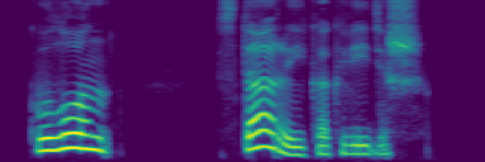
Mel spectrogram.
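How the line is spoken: Sad sigh. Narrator (Russian): вздохнула мама, и Рита уловила в ее голосе грусть

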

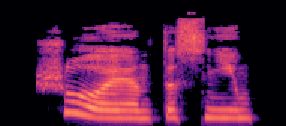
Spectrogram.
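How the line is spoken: Thoughtful drawl. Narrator (Russian): задумчиво протянула Евпроксинья

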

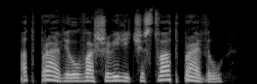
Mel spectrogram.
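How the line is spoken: Mumbled. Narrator (Russian): пробормотал Вяземский

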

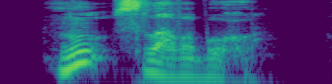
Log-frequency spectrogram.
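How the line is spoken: Relieved exhale. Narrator (Russian): выдохнул Алексей

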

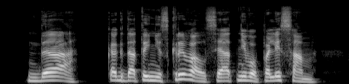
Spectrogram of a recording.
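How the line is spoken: Snorted. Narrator (Russian): фыркнул Соколовский

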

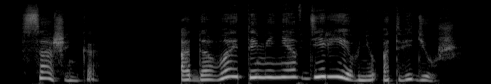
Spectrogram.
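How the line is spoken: Forced calm, suppressed anger. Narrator (Russian): Она пыталась с ним разговаривать спокойно, хотя внутри все кипело

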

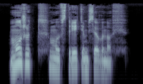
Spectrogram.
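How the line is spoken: Quiet farewell. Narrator (Russian): тихо произнес на прощание

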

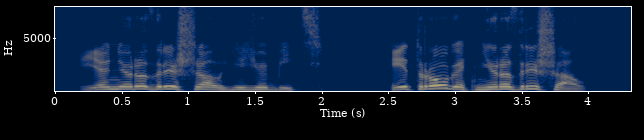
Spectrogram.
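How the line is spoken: Perfectly even voice. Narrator (Russian): продолжил Грех совершенно ровным голосом

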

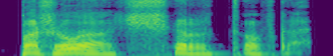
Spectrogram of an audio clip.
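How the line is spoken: Gruff mutter. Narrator (Russian): буркнул он

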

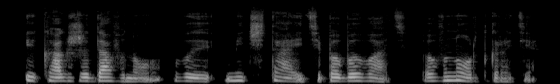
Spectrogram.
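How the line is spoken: Whispered close to ear. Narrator (Russian): прошептал Веланд, наклоняясь к моему уху

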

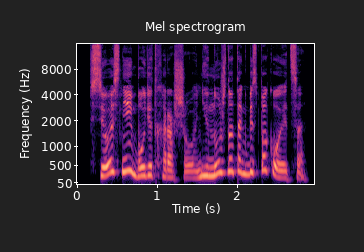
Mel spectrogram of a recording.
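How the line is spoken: Cheerful. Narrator (Russian): весело сказал он

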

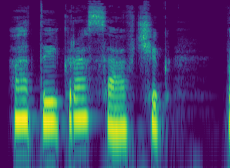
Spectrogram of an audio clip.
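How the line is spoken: Drawling. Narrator (Russian): протянула

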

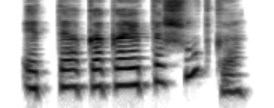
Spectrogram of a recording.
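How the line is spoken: Slow. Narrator (Russian): наконец медленно произнесла она

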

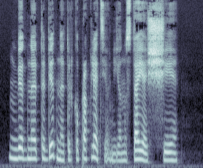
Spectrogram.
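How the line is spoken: Very calm. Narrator (Russian): Произнесено это было так спокойно

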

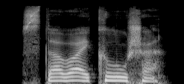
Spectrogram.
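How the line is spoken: Growled. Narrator (Russian): рыкнул муж

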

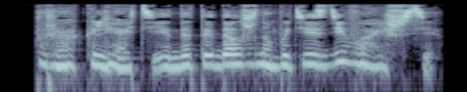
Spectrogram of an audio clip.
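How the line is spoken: Hoarse whisper. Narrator (Russian): Хрипло шепчу я

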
